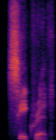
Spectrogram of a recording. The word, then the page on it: secret: American English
